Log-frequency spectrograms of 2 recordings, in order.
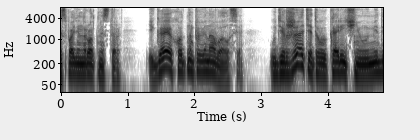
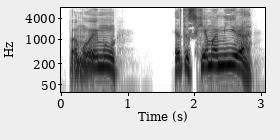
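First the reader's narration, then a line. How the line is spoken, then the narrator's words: Uncertain. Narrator (Russian): неуверенно сказал Зеф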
